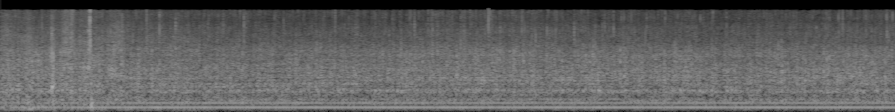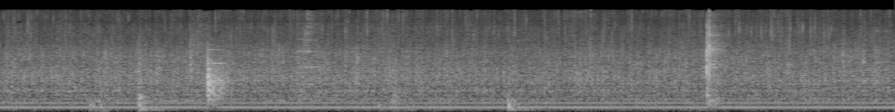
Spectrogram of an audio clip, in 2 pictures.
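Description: Pot of rice cooking in water on the stove, a steady bubbling, sizzling hiss with a low hum under it. A few sharp knocks of a metal spoon against the pot come in the second half as diced carrots are stirred in.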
